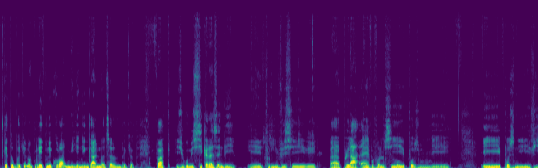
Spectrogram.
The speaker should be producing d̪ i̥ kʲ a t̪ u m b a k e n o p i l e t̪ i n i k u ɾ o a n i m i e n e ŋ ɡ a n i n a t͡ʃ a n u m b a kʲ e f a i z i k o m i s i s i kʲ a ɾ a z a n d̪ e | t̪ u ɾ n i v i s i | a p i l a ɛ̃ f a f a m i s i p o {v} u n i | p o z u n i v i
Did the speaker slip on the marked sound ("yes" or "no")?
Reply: yes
